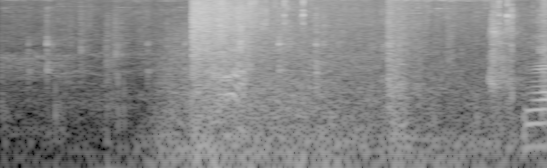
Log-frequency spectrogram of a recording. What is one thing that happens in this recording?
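Game combat sounds clash and roar loudly.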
